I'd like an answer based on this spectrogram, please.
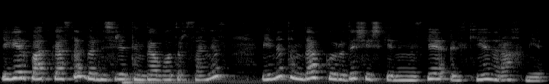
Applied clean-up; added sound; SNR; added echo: none; Bowed string instrument; 19 dB; reverberation time 0.2 s.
